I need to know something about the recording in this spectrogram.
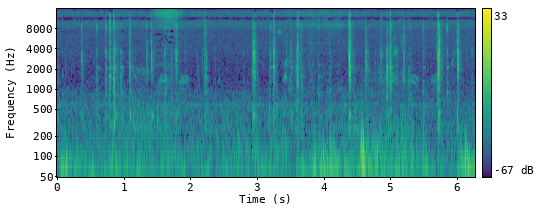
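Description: Light, irregular clicks and clacks from the plates of a Bowflex adjustable dumbbell shifting as it is turned through wrist exercises, over a low rumble.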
